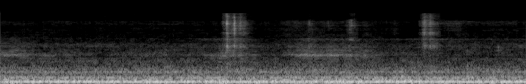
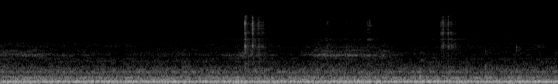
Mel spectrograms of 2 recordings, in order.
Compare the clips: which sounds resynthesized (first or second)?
first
